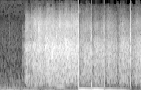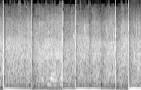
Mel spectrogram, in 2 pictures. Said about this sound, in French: J'espère que tu entends les applaudissements.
